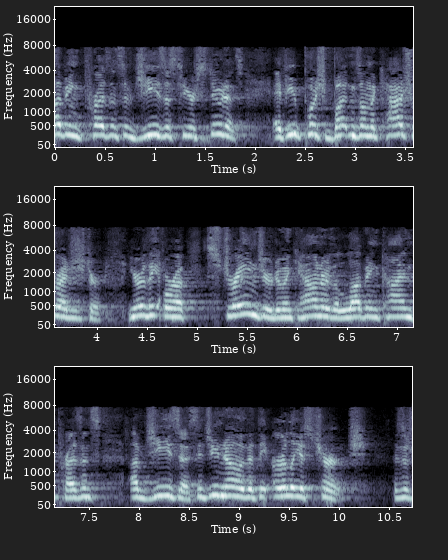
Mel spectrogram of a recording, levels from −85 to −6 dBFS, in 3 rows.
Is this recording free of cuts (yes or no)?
no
